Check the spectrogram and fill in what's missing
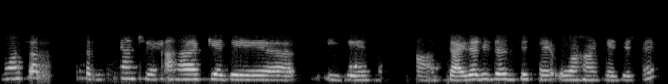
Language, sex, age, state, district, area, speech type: Maithili, female, 30-45, Bihar, Purnia, urban, conversation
